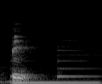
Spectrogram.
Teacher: B de bola. Quando você fala B, os seus lábios se unem. É uma bilabial, porque fecha os seus lábios.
